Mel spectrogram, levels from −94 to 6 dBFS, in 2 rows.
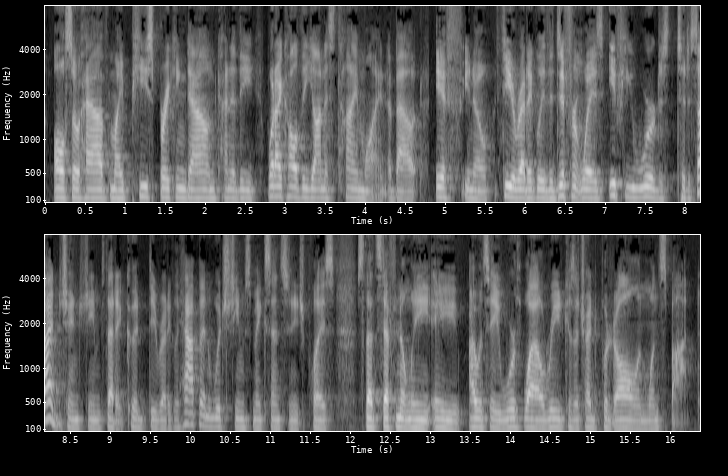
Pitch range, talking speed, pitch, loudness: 120-135 Hz, 230 wpm, 130 Hz, -21 LUFS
